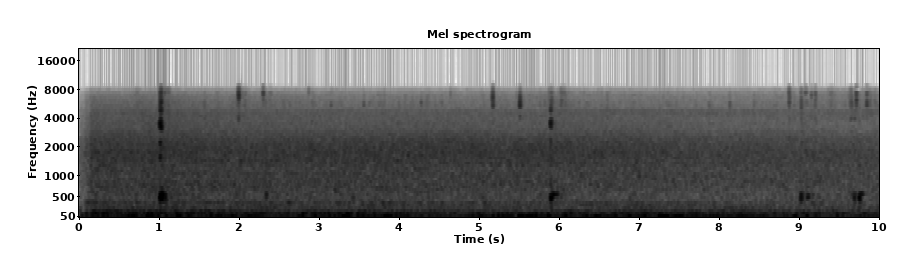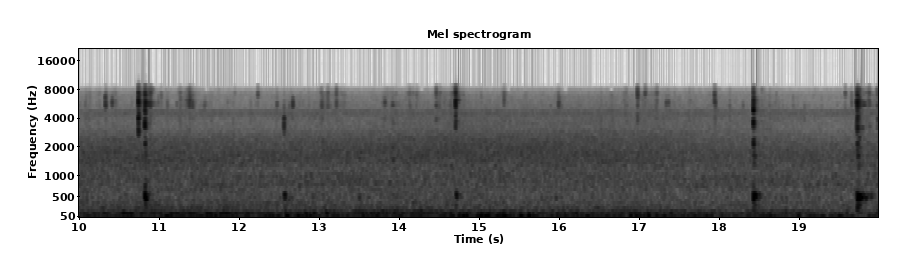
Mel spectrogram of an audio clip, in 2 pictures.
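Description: A metal bird feeder clinks and rattles now and then.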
